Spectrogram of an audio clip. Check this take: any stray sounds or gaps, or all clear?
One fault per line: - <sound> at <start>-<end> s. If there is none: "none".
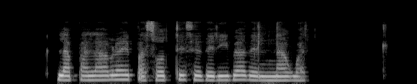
none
